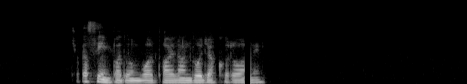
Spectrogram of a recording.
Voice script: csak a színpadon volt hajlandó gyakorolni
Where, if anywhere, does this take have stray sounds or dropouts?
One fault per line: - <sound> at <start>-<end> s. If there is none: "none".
- dropout at 2.4-2.5 s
